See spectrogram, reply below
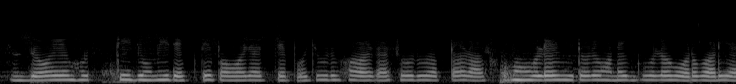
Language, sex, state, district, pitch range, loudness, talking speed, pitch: Bengali, female, West Bengal, Jhargram, 190-205 Hz, -35 LUFS, 140 wpm, 200 Hz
